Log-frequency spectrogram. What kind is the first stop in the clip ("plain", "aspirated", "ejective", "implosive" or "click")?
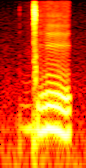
click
